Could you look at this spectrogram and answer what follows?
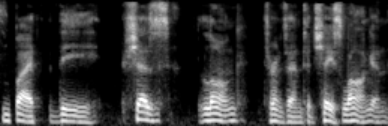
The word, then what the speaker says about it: chaise longue: In French, it would be chaise longue. Chaise. A-I is pronounced eh. Chaise longue.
